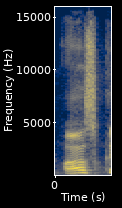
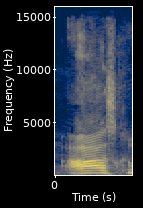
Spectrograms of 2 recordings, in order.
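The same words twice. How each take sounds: First: अस्क with a short uh vowel, like "usk"; mispronounced short A. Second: आस्क with a long open "aa", like "aask". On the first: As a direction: say अस्क wrongly, A cut to अ. (अस्क में गलत, छोटा "अ") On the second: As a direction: say आस्क with the A drawn as आ. (आस्क में लंबा "आ") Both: Shown as a demonstration. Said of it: "अस्क नहीं पढ़ना है".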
